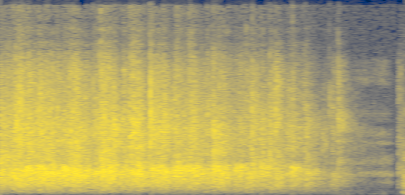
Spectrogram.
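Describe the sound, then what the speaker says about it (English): A conference audience at a DevOps event gives a big round of applause, loud and sustained dense clapping lasting several seconds before tapering off at the end. "Could we give our speakers a big round of applause?"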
